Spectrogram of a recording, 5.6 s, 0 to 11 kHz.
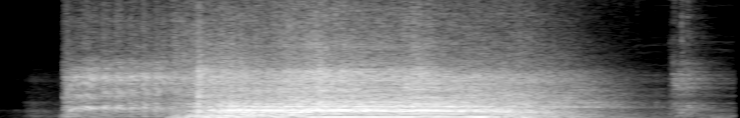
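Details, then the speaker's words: Ferrari 360 Spider V8, first start after standing 2 years with ignition coil connectors refitted, fires and revs briefly then sags and stalls unaided within about three seconds without throttle held; it stalls again, cause unconfirmed, possibly typical after long storage. "Time to start the Ferrari for the first time in 2 years. It worked. Yeah! Yeah, but did you turn it off? No. Did it turn off by itself? Yes, but I also didn't keep giving it gas. Okay, once more it turned off by itself."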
